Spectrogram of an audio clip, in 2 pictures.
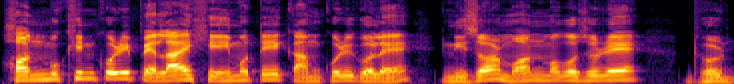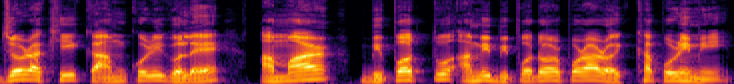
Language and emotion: Assamese, neutral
